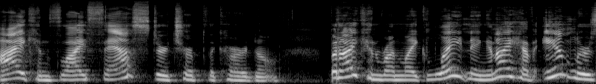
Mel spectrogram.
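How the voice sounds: Simply a natural reading voice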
